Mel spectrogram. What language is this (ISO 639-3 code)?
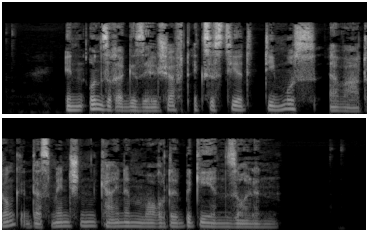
deu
